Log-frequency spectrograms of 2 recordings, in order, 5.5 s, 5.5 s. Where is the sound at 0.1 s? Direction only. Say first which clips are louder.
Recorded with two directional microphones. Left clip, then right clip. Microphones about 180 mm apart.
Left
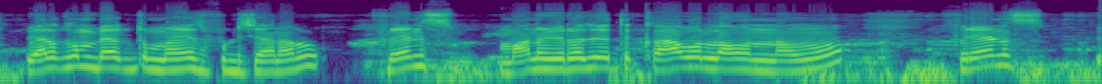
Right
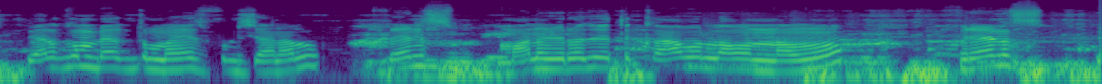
Left 15 dB; 45° left (ahead or behind).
